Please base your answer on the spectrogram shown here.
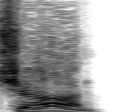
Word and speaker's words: Shaun: It would be awesome if we could, Shaun, if you could, is that how you pronounce it, Shaun? Yeah, you got it right, Shaun.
